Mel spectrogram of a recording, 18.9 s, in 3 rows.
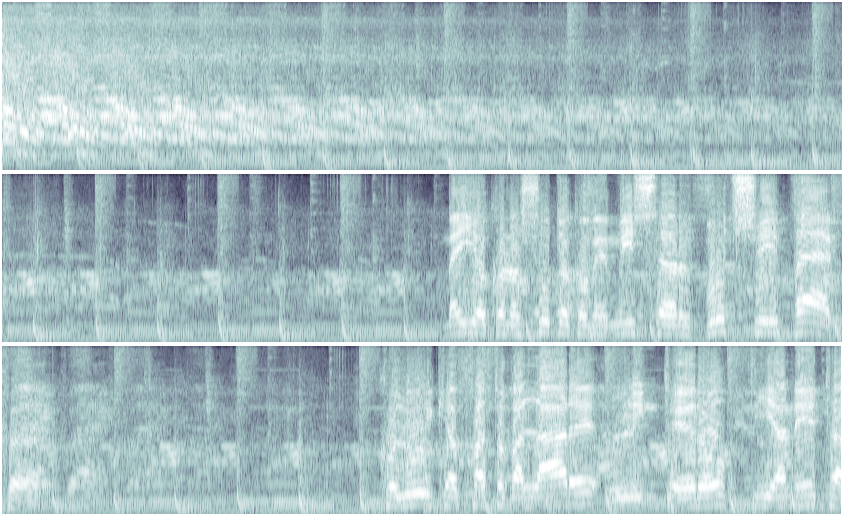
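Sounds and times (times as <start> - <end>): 
loud crowd cheering, yelling and whooping: 0.0 - 9.3
steady pounding rhythmic beat: 0.0 - 18.8
speech: 9.6 - 13.4, 15.5 - 18.8.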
